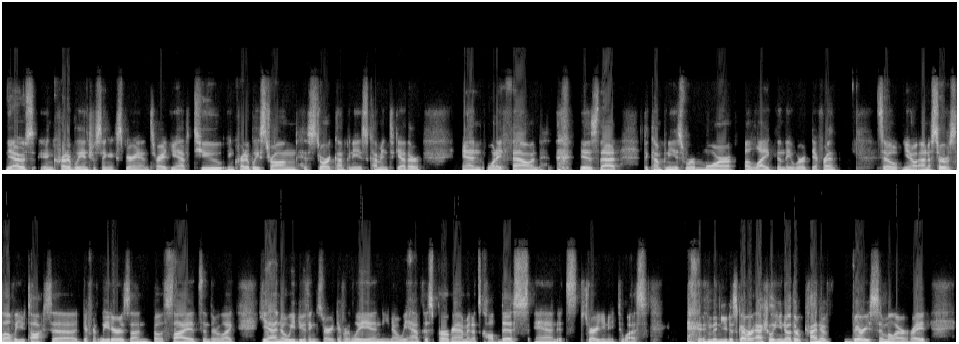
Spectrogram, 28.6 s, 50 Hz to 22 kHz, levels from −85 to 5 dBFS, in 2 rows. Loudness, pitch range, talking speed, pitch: -19 LUFS, 85-105 Hz, 180 wpm, 95 Hz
